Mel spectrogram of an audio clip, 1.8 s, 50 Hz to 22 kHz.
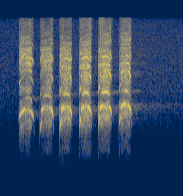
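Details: Osprey on the nest, evening fish, 30 August 2021: one quick burst of six loud, shrill, whistled notes, evenly spaced, then silence.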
